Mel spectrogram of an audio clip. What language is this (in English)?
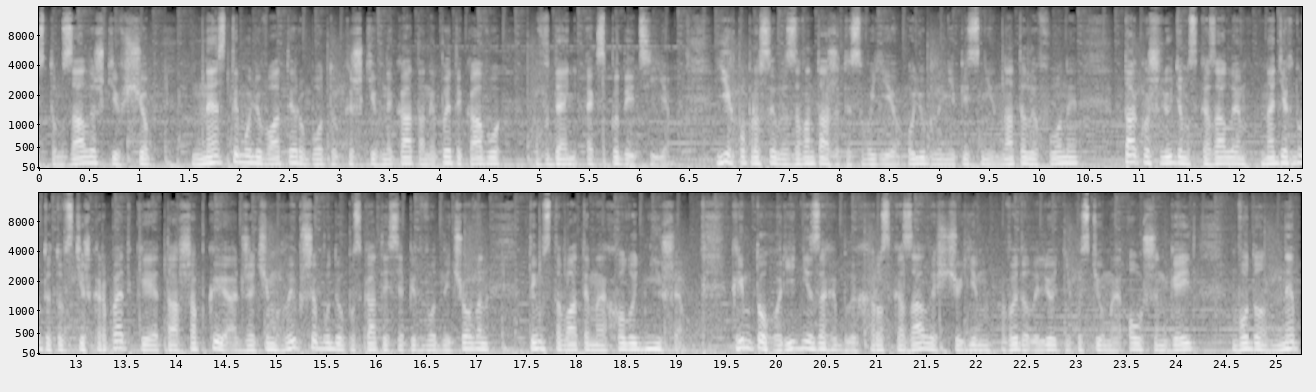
Ukrainian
